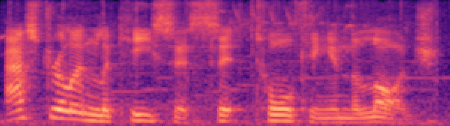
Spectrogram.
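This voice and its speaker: A man's voice: medium pitch, big pitch swings, moderate pace, a bit bright, slight background noise. A man narrating a scripted fantasy story in the present tense.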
